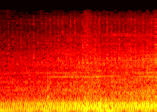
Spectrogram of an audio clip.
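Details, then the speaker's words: Chevy Malibu, first start after its exhaust gasket was flux-core welded: deep, even exhaust note rising cleanly with revs, no raspy blow or ticking leak, and much better than before. "wow that sounds that sounds way better than it did before eh"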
